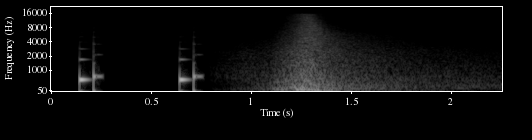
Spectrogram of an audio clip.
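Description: Animation sound effects: two short pitched ticks half a second apart, the last of a steady ticking series, then a whoosh that swells up and fades away as a transition to the next map.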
